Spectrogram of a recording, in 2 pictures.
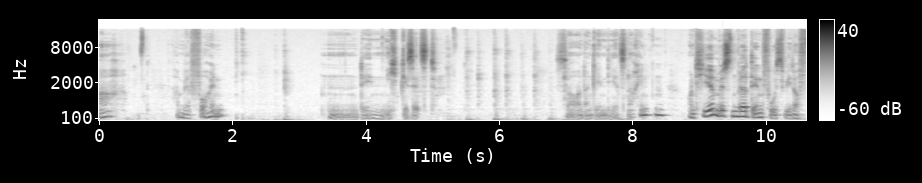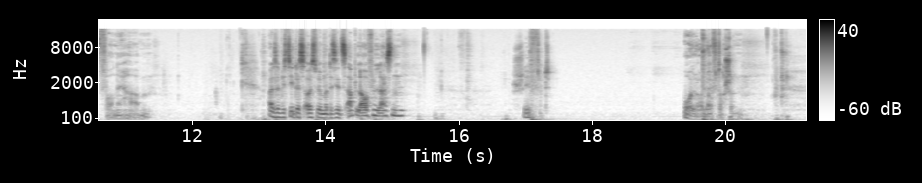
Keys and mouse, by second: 1.9 click, 2.5 r, 5.4 Right, 5.8 Right, 6.2 Right, 6.6 Right, 7.7 Right, 13.1 shift+Left, 13.8 space, 16.9 space, 19.5 shift+space, 20.6 shift+Left.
